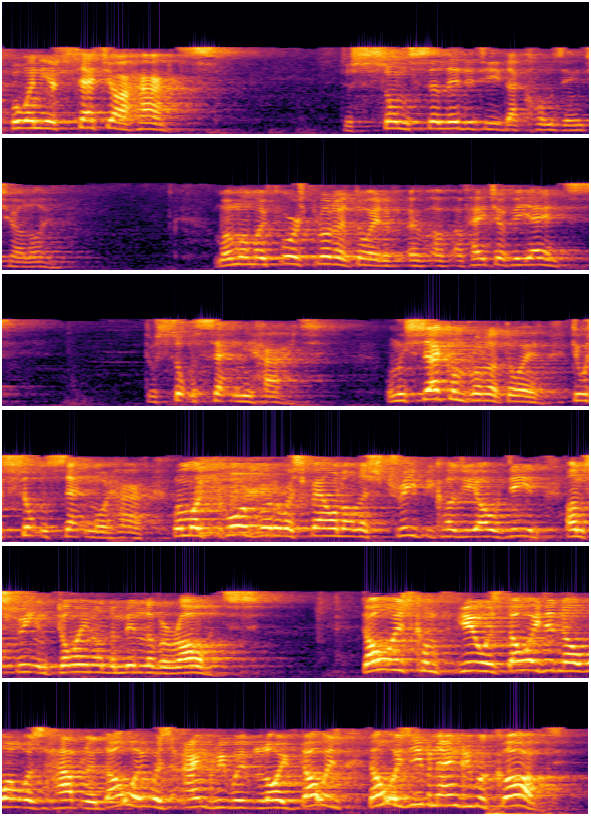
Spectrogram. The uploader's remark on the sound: Recorded live in Liberty Church on 29 May 2022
